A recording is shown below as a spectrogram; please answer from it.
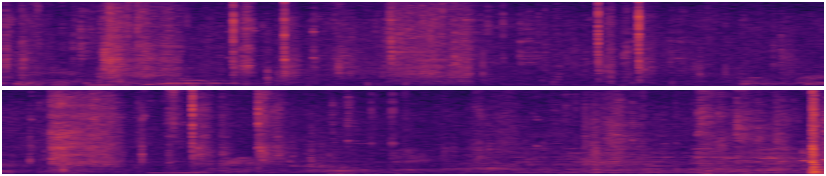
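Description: Footsteps of hard-soled shoes clicking irregularly on steps and floor, with faint voices talking.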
